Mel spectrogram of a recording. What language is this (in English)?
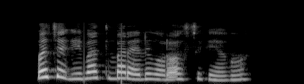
Kalenjin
